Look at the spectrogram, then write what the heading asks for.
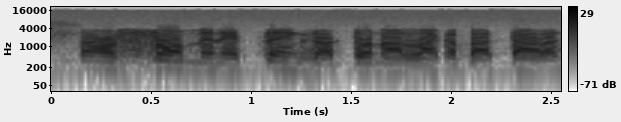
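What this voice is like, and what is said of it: Put-on Russian accent. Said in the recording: “my unstable accent back to Russia”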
